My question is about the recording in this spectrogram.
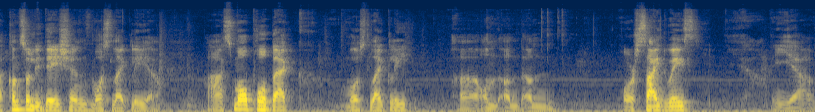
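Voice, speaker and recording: Late into a long livestream, this man's lowish, slightly mellow voice is turning raspy, and a faint hiss or hum runs underneath. Commenting casually on crypto trading charts, he hesitates often, fills gaps with fillers, repeats himself and lets out chuckles.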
